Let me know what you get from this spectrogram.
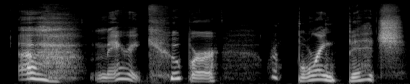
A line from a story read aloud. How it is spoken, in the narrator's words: Danielle scoffed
